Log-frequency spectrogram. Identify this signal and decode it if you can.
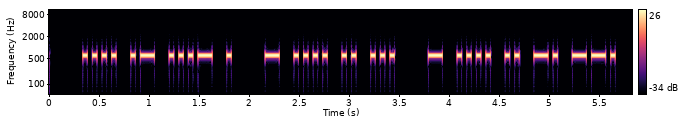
Morse code, heard as a keyed tone, about 25 wpm, 610 Hz. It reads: HAVE THIS THING
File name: 1 English 25wpm / AQC24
